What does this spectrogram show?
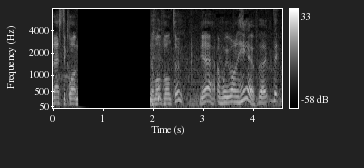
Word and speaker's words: Ventoux: Especially if it has to climb the Mont Ventoux. Yeah, and we're on here. Is that, it's still pronounced Ventoux?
